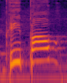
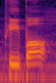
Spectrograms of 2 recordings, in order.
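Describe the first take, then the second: First: It is said in an imitated rock-singer voice. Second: It is said in the speaker's plain voice.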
